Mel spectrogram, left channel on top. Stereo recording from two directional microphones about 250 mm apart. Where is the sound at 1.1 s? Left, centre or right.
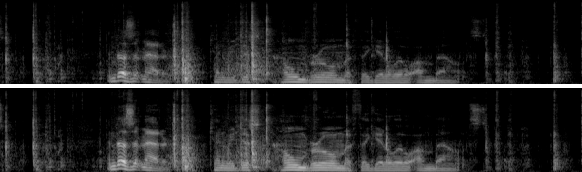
Right.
